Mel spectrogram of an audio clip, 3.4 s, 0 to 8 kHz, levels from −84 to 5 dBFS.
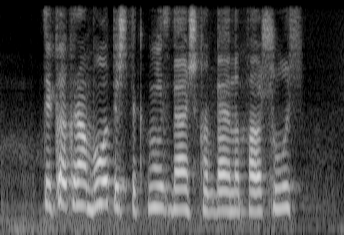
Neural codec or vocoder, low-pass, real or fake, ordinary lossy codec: codec, 16 kHz, 1 kbps, FunCodec, trained on Chinese and English, 50 frames a second; 7.2 kHz; fake; none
